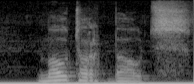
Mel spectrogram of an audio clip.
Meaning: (noun) motorboat; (verb) inflection of motorboten: 1. first/second/third-person singular present indicative 2. imperative
- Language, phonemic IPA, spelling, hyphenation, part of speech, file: Dutch, /ˈmoː.tɔrˌboːt/, motorboot, mo‧tor‧boot, noun / verb, Nl-motorboot.ogg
